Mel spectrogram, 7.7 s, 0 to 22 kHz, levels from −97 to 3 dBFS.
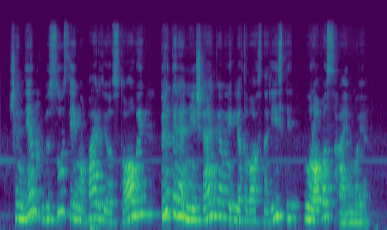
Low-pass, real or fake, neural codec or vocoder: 14.4 kHz; real; none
